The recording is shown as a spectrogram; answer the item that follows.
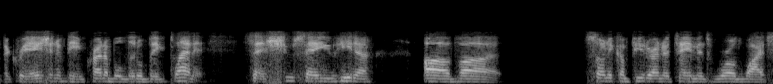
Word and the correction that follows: Shuhei Yoshida: Actually, I pronounced his name wrong. It's Shuhei Yoshida.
